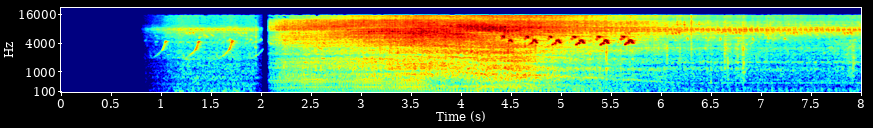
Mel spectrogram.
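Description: Small motor scooter riding past: its engine grows louder to a peak midway, then drops in pitch and fades as it moves away. A few bird chirps near the start, and a quick run of short high chirps at the loudest part of the pass.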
